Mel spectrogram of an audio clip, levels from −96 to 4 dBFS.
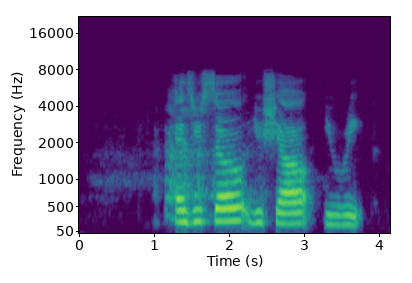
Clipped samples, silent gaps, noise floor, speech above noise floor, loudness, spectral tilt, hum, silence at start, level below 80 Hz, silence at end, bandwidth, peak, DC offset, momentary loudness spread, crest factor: under 0.1%; none; -68 dBFS; 50 dB; -19 LUFS; -7 dB/octave; none; 1.15 s; -70 dBFS; 0.45 s; 7.6 kHz; -4 dBFS; under 0.1%; 15 LU; 16 dB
